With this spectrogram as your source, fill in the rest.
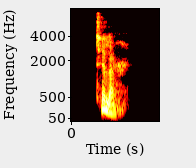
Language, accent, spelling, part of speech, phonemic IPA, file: English, Southern England, tiller, noun / verb, /ˈtɪlə/, LL-Q1860 (eng)-tiller.wav
- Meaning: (noun) 1. A person who tills; a farmer 2. A machine that mechanically tills the soil 3. A young tree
